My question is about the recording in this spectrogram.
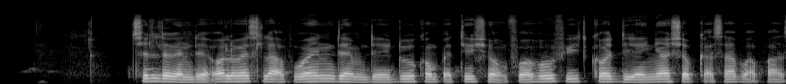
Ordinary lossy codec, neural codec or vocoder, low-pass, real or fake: none; none; 10.8 kHz; real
